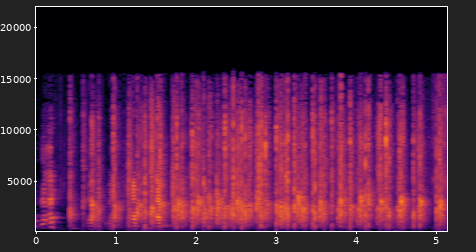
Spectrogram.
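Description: A crowd applauds steadily for several seconds, many hands clapping in a dense, loud patter, with a few voices briefly audible underneath.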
